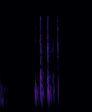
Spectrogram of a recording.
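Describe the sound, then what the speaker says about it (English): A computer keyboard being typed on in short bursts: a quick cluster of clicky keystrokes, then a few lighter scattered taps, close and clear. "while he's typing"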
